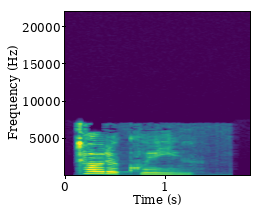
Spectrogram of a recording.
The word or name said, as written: totaquine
